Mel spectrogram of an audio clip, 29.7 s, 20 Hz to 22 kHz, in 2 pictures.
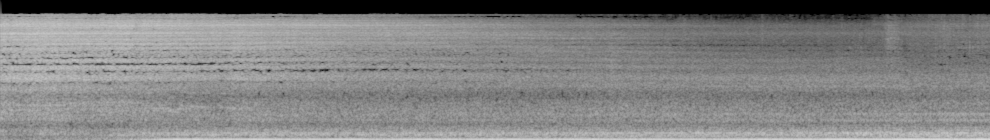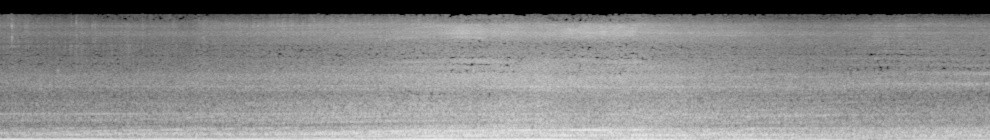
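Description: SNCB class 21 electric locomotive hauling a rake of M4 passenger coaches past along the platform. It opens with high squealing tones, and later a motor whine rises steadily in pitch while a loud hiss of passing wheels and rails swells, over a constant low rumble.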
